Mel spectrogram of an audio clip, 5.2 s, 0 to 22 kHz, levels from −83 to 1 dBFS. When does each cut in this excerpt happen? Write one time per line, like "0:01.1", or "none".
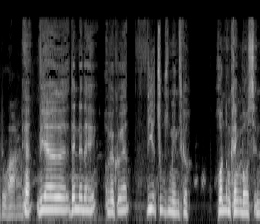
none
